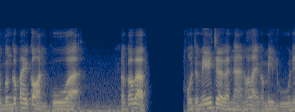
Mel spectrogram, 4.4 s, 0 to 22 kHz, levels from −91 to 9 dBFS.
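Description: A long network dropout runs from 2.18 to 2.78 s, likely from audio packets failing to arrive. The receiver stretches the last speech sound into a brief fading buzz or hiss, then 0.48 s of silence follows before speech resumes with 0.58 s of it lost. The sound stops at 8 kHz throughout, which fits a G.722 call path at 64 kbps.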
